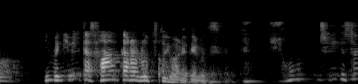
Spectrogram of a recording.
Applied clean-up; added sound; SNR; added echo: neural mask model DeepFilterNet 3.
